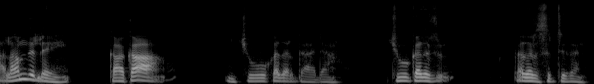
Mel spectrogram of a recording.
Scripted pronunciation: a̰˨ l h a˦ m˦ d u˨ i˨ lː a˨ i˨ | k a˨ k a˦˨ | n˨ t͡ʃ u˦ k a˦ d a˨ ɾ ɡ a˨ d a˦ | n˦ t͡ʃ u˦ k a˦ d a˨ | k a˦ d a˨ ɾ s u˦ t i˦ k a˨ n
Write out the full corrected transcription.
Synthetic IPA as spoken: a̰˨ l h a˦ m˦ d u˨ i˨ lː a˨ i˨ | k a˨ k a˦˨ | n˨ t͡ʃ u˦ k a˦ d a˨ ɾ ɡ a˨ d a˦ | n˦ t͡ʃ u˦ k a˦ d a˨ | k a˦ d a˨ ɾ s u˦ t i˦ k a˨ n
